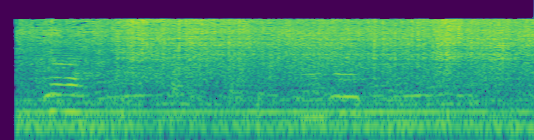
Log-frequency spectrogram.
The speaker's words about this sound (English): Just steps from the Neversink River in Orange County, the sound and smell of sizzling eel fill a restaurant's kitchen.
